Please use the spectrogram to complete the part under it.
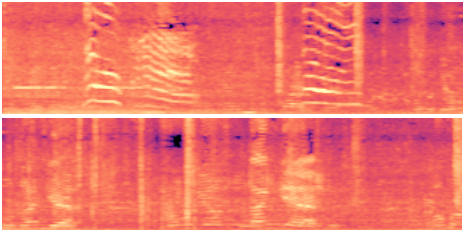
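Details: Tiny stray kitten, afraid of people, hiding in its mother's lap on the street: a series of thin, high, wavering meows repeated every second or two, over steady low traffic rumble and a person talking.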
